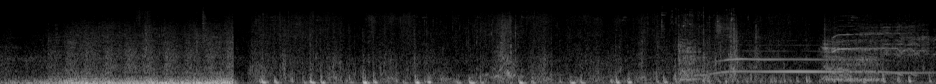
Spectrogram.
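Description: Horse hooves clop in uneven beats in the video game Red Dead Redemption 2. A loud rumble at first gives way to scattered hoof thuds, then a horse whinnies in long drawn-out cries near the end.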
